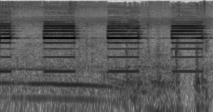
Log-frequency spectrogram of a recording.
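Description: An electric mobility scooter in reverse gear sounds a warning beep, with four evenly spaced electronic tone bursts repeating at a steady rhythm, clear and close over faint background noise.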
